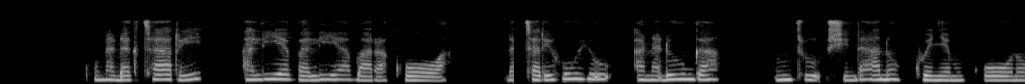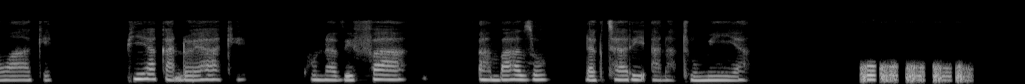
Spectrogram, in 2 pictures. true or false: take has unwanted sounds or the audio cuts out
true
